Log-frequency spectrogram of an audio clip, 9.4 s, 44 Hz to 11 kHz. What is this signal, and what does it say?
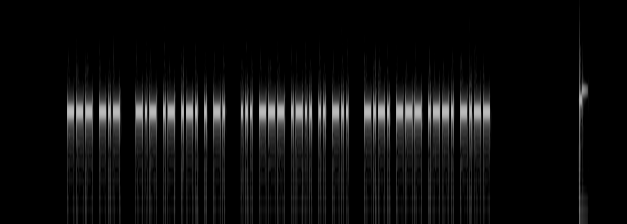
Morse code, heard as a keyed tone, about 36 wpm, 700 Hz. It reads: OK KAREN SOLID COPY
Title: Practice QSO - Exchange 3 - More Info - 35wpm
